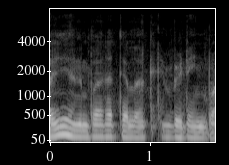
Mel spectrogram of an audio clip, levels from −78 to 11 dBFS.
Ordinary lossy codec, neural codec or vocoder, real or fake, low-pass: none; codec, 16 kHz, 2 kbps, X-Codec, HuBERT features, trained on LibriSpeech; fake; 7.2 kHz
